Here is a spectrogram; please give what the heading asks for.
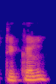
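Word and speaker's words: Tcl: So it is pronounced as tickle uh tool command language.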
